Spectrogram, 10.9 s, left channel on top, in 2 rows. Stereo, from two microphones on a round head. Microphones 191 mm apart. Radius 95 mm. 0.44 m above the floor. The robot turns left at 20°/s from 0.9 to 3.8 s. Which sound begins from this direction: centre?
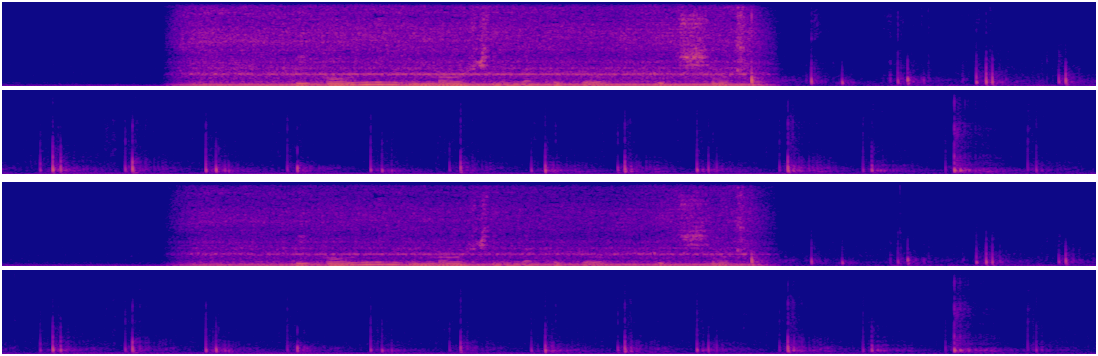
A man speaking, at 1.5 s.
